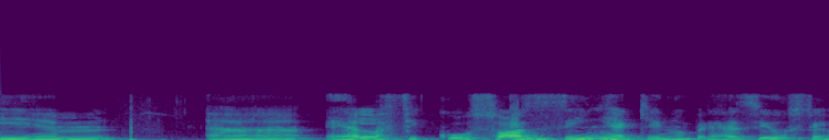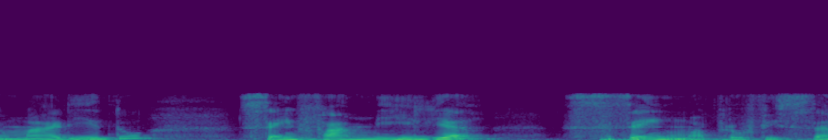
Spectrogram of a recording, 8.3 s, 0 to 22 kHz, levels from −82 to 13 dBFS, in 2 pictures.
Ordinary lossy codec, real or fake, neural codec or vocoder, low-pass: none; real; none; 7.2 kHz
